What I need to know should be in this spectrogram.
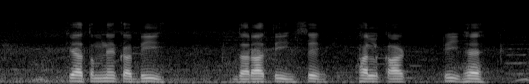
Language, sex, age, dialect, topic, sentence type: Hindi, male, 25-30, Kanauji Braj Bhasha, agriculture, statement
